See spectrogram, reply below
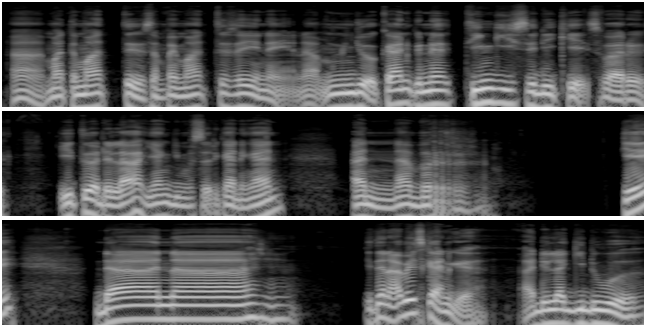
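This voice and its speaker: A man's voice: on the low side, expressive, moderate pace, pauses often, a little mellow, smooth, no room sound, studio quality. A man hosting a live online lesson on Quran recitation, explaining with frequent "ah" fillers and showing how words are stressed. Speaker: Quran recitation teacher and live show host.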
